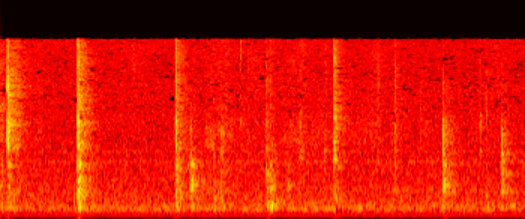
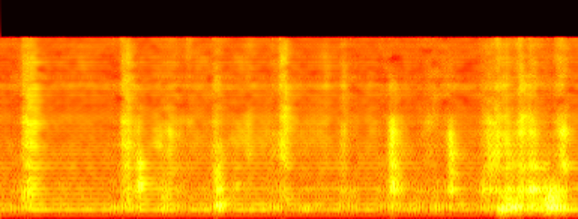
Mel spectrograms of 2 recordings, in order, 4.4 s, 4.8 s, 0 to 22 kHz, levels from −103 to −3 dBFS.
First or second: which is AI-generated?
second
